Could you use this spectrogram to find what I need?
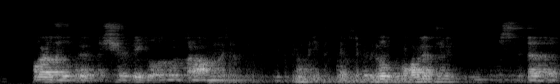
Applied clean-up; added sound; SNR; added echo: neural mask model DeepFilterNet 3.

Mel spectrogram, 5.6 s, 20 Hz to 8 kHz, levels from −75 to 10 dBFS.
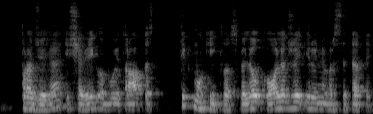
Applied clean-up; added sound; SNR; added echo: none; none; none; none.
